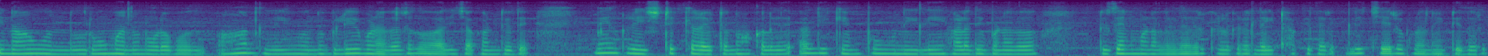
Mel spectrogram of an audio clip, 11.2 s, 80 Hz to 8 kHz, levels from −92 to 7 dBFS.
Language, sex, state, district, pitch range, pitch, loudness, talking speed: Kannada, female, Karnataka, Mysore, 200-215 Hz, 205 Hz, -29 LUFS, 100 wpm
